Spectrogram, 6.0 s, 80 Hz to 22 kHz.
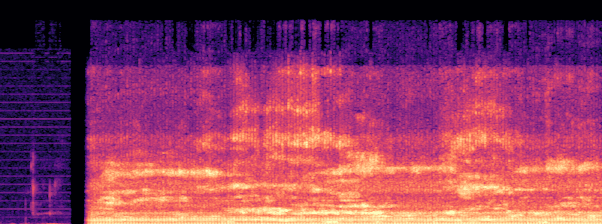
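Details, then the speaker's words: Craftsman lawn edger/trencher unused about 5 years, running outside with edger blade spinning; small single-cylinder runs at steady, even speed, no sputter or surging; earlier smoke gone, owner thinks oil burned off; runs pretty good, normal. "All right, well, this one's done. I'm very surprised. Did real well. Runs pretty good."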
